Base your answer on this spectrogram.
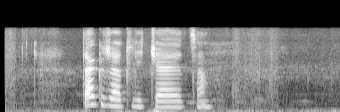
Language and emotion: Russian, neutral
